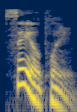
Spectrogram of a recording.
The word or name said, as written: sailplane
